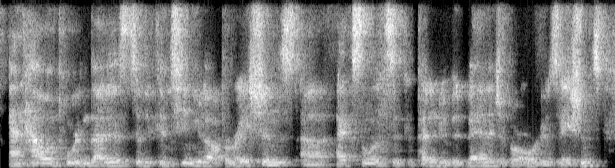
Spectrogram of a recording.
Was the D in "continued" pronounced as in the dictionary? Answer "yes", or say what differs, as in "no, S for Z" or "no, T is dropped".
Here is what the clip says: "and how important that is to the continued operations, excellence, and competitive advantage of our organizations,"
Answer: yes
